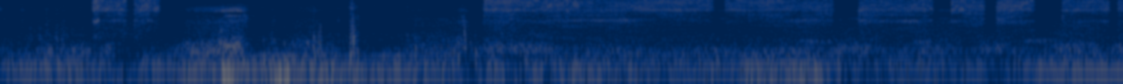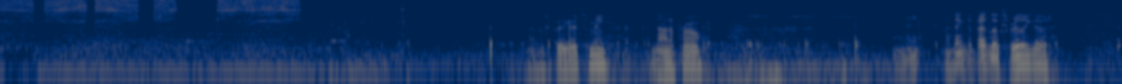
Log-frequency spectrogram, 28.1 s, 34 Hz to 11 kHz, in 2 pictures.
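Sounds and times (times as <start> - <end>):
steady low hum: 0.0 - 26.2
spraying hiss bursts: 1.2 - 2.1, 6.0 - 17.9.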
